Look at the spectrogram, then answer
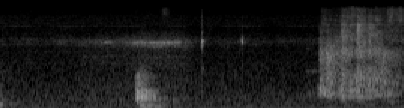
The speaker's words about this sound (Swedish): Så, jag stänger dörrarna till barn och annat.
